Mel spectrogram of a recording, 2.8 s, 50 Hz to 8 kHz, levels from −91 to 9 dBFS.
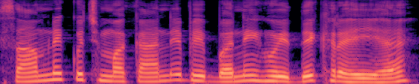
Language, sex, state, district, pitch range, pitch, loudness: Hindi, male, Jharkhand, Ranchi, 150-180 Hz, 165 Hz, -14 LUFS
